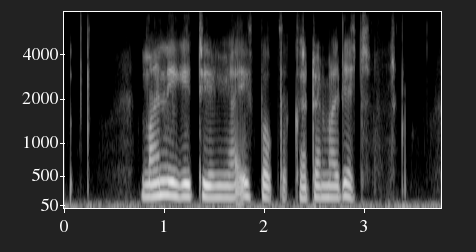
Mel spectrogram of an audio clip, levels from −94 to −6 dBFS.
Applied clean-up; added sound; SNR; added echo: neural diffusion model UNIVERSE++.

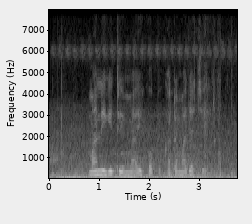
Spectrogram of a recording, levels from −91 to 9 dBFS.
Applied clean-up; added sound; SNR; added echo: none; Traffic noise, roadway noise; 3 dB; none.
